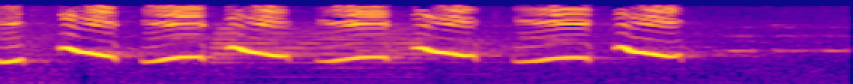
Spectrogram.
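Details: Alternating low upslurred and high downslurred whistles, about eight in quick succession, from a black-throated laughingthrush singing the long-slurred forest voice meant to stimulate newly caught birds.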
